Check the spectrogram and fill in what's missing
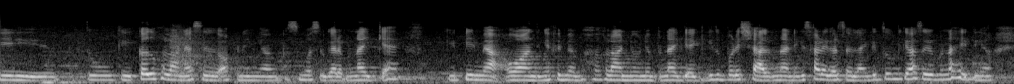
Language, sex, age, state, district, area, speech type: Dogri, female, 18-30, Jammu and Kashmir, Kathua, rural, spontaneous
